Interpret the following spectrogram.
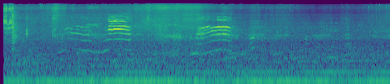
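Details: Stray cat waiting by the roadside in the rain for someone to give her food, meowing: two clear harmonic meows, a rising-falling one near two seconds and another around four seconds, over steady low hum and rain noise.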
